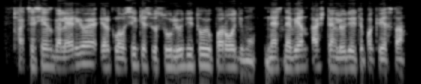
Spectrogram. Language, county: Lithuanian, Marijampolė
